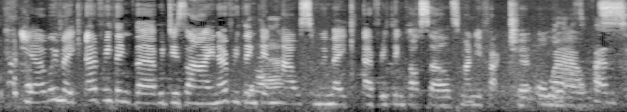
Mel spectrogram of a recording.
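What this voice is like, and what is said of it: Liverpool area English accent. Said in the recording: “You can probably tell by my accent, we're from near Liverpool.”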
